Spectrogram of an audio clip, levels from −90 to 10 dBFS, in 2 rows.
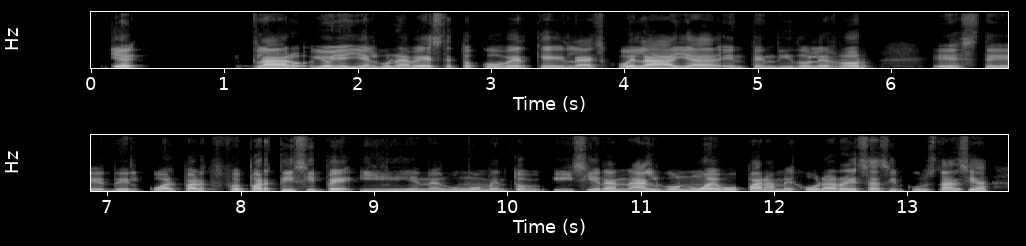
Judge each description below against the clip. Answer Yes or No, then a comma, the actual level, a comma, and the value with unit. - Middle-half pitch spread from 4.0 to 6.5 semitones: Yes, average, 4.4 semitones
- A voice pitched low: Yes, low, 120 Hz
